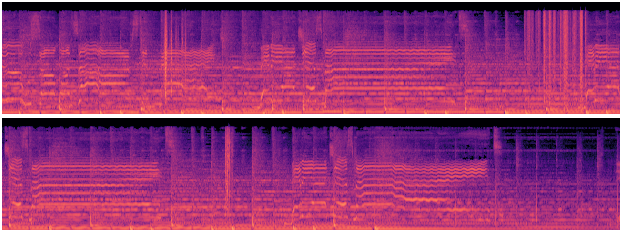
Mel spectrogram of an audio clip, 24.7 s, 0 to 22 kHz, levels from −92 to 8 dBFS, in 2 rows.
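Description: At 3.20 to 3.71 s, 10.44 to 11.69 s and 16.82 to 16.97 s, bursts of cable scratch noise rasp and rustle over the sound, the first two at about the signal's own level, the last somewhat louder. The likely cause is a worn cable, connector or control being moved, its contact resistance jumping erratically. A spectrogram shows ragged broadband smears at those times, and the waveform shows dense, irregular spikes riding on the signal.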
